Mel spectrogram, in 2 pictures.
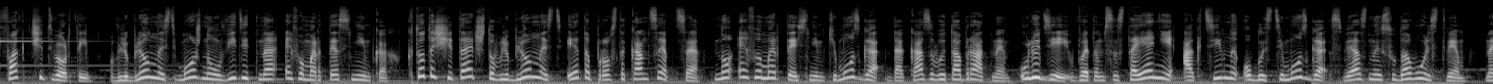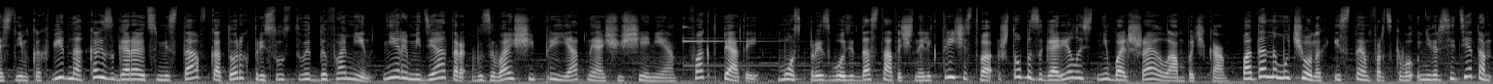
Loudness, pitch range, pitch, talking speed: -21 LUFS, 195-280 Hz, 230 Hz, 120 wpm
